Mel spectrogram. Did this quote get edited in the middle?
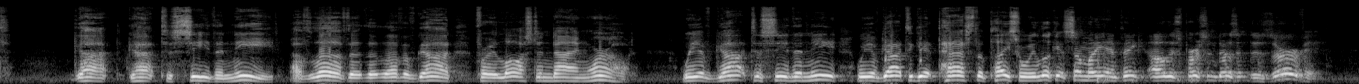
yes; 2 cuts; at 2.8 s, 6.5 s

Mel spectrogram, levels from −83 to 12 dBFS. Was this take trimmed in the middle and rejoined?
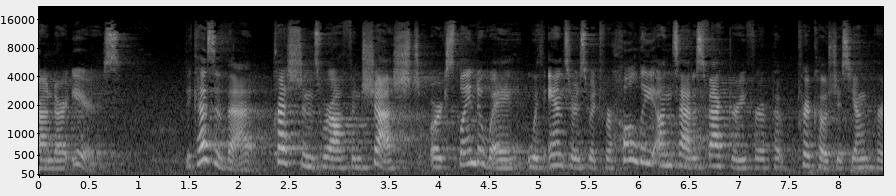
yes; 1 cut; at 2.3 s

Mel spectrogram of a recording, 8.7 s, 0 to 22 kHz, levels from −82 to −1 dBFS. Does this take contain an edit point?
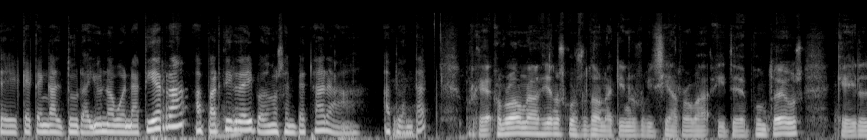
yes; 1 cut; at 4.9 s

